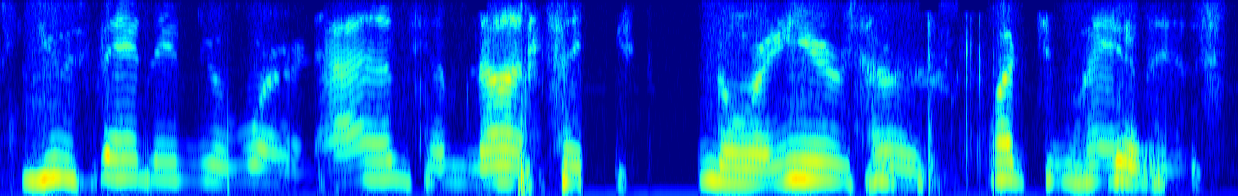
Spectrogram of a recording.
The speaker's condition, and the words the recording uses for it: Stroke. Yes, and I hear the change in her voice.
